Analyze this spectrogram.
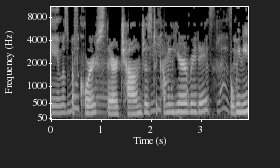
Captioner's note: through translator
